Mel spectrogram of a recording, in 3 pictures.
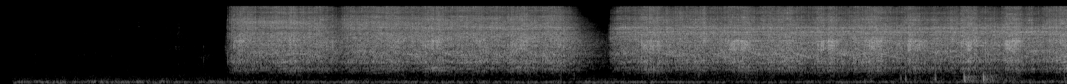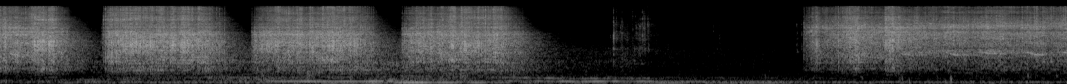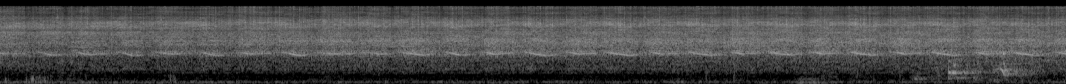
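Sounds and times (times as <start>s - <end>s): small motors whirring and grinding: 2.3s - 16.1s, 18.6s - 32.0s.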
